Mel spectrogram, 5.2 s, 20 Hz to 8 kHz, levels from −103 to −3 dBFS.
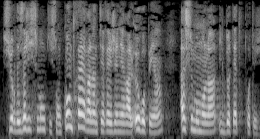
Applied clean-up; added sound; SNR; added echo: none; none; none; none.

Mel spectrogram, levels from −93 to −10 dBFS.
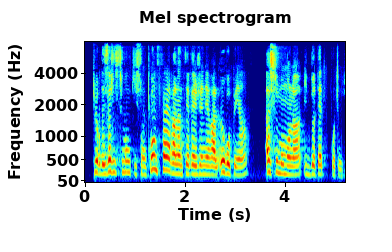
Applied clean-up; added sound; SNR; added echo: neural mask model DeepFilterNet 3.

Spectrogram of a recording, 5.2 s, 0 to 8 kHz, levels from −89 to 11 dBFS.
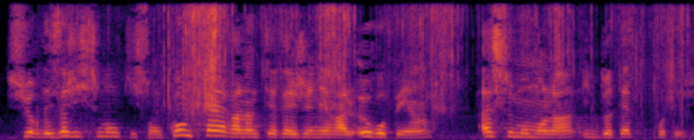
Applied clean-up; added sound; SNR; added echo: none; Chewing, mastication; 10 dB; none.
